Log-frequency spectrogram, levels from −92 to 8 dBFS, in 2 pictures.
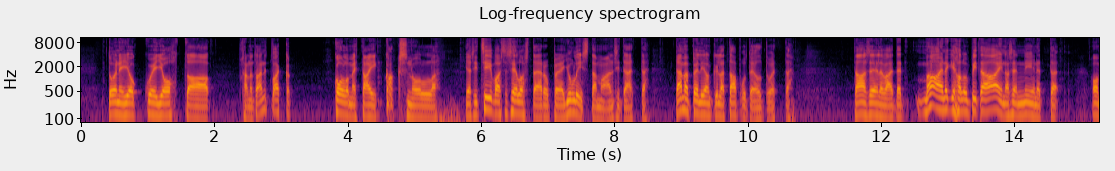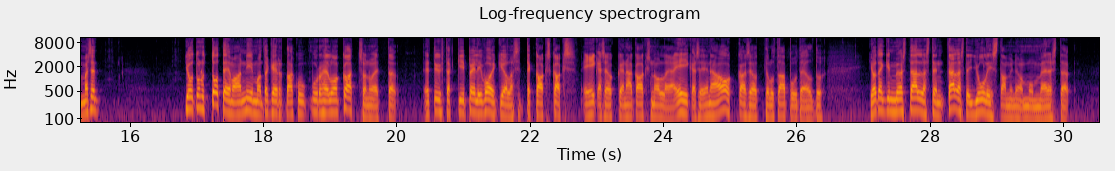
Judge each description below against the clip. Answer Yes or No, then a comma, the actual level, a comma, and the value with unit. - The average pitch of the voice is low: Yes, low, 125 Hz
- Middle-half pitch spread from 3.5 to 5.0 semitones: Yes, average, 4.1 semitones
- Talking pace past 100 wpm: Yes, fast, 155 wpm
